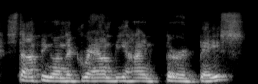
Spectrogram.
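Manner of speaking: usual speaking voice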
